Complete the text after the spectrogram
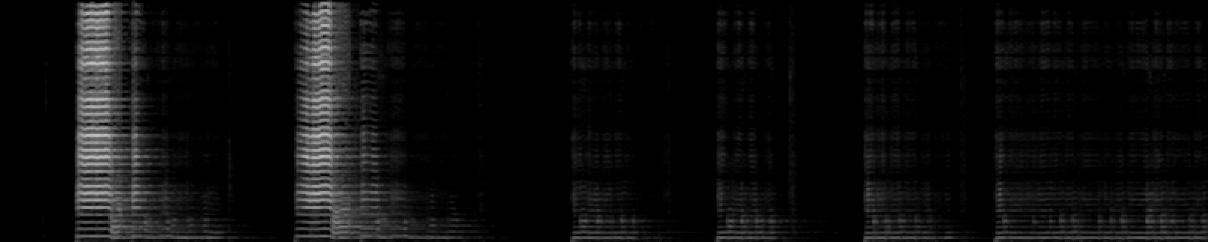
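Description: A trumpet plays loud, bright blasts, then shorter held notes with pauses between them.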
